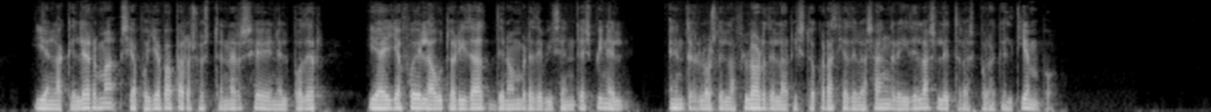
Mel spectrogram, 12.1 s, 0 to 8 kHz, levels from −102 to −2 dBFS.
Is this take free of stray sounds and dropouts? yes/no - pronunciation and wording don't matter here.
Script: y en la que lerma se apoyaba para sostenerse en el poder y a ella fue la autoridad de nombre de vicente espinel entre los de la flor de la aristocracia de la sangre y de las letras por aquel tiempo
yes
